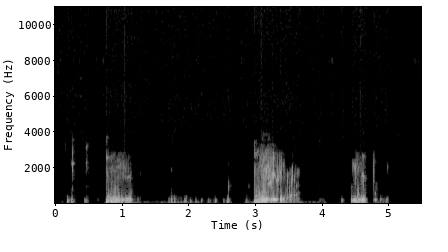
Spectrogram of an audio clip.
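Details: Stomach rumbling with gassiness: deep, gurgling bowel rumbles in long bursts separated by short bubbling pops, with burps.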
